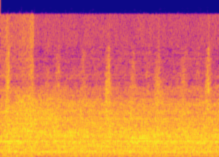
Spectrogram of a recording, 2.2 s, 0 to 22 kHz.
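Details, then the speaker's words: PlayStation 3 console fan roaring at full speed while running GTA 5, with a CPU temperature warning after a while; constant rushing roar, overheating suspected from dried-out thermal paste, which is to be replaced. "So you can hear that it's clearly still going uh full tilt. So probably the thermal paste is dried out and I'm going to replace it."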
